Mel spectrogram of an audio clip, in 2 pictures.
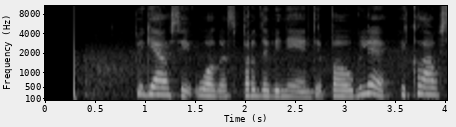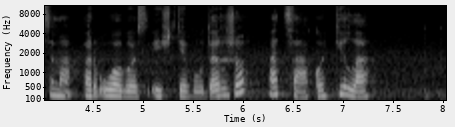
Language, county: Lithuanian, Vilnius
